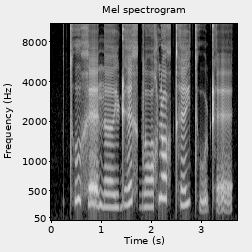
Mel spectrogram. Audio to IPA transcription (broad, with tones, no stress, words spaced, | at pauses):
tʰʊ˧˥˧xɛ̰˧˥˧ nɜː˩jɖʱɛ˨˦x ɡlɔː˩χ ɳɒ˥xkʰɛ˨˦j tʰṵ˩ʈʰɛ̰˩˧˩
